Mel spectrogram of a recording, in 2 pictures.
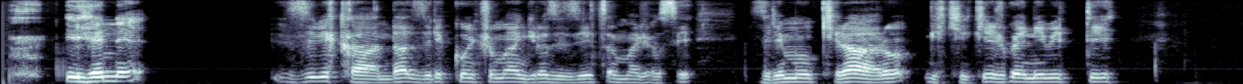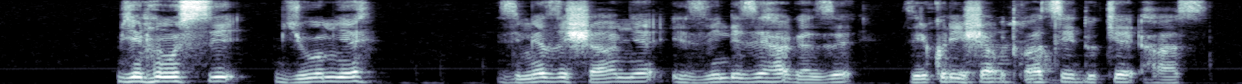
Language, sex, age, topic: Kinyarwanda, male, 18-24, agriculture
